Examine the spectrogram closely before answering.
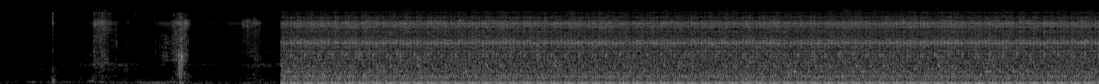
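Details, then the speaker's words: Old Bobcat 825 skid steer with hydrostatic drive issues and overfull hydraulic fluid, restarted after a repair attempt: a few clunks, then the diesel runs with a steady, harsh growl and hiss. Suspected cavitating hydraulic pump, unconfirmed. "I'm gonna fire it up see if that fixed the noise if it still seems to be growling and cavitated and everything else"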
